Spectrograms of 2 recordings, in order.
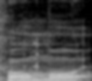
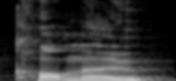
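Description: First: The o vowels are short and pure. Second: The o vowels glide like English vowels. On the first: The speaker calls it right. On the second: The speaker calls it wrong.

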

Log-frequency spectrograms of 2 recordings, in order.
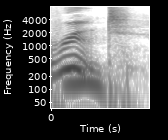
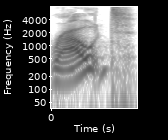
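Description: First: The vowel sounds like the one in boot. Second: The vowel sounds like the one in out. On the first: The speaker calls it right. "Nope, it's a paper route" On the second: The speaker calls it wrong. "the vast majority of people pronounce the word root incorrectly"

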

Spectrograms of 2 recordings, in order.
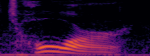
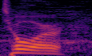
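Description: First: The word is said with a full, longer vowel. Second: The word is said with a shortened vowel. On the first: This is the way someone else insists it should be said. The speaker calls it right. "It's Tor" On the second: This is the speaker's own local way of saying it. The speaker calls it wrong. "I say Tor"

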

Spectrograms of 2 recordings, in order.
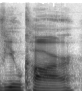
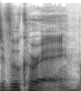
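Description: First: The second word is said as plain 'car'. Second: The second word ends with an added 'ay' syllable. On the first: The speaker calls it wrong. "do not say Vue Car" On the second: The speaker calls it right. "It's Vue Carre"

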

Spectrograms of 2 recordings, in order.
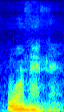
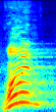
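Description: First: The word is said in a gentle, respectful tone. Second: The word is said in a condescending, lecturing tone. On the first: The speaker addresses her with respect. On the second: The speaker is about to talk down to her.

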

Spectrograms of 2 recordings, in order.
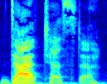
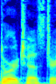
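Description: First: The name is said in a Boston accent. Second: The name is said in a general accent. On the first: The speaker calls it right. "It's Dachester" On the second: The speaker calls it wrong. "it's not Dorchester. You don't pronounce it like that"

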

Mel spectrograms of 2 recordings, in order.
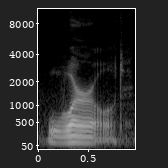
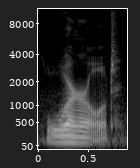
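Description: Both takes have the same delivery.

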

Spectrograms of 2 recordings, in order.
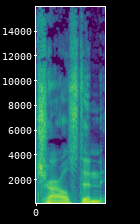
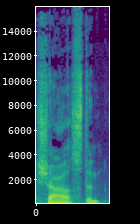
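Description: First: The word is said in a plain accent. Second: The word is said in a Southern accent. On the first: "it's pronounced Charleston if you're not in any way inclined to do a Southern accent" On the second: "But I am, so I will say Charleston"

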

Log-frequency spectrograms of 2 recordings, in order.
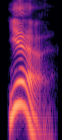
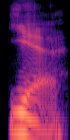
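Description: First: The pitch falls sharply from high to low. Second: The pitch dips low and then comes up.

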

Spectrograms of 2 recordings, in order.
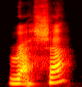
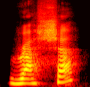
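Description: No difference in how they are said.

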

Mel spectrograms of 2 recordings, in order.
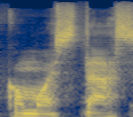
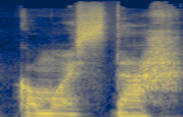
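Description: First: The final s is clearly pronounced. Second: The final s is breathed out softly. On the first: "they don't really pronounce the S's like people in Mexico do" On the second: "They like breathe them"

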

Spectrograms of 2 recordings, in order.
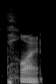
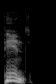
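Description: First: The vowel is long, as in 'pine'. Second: The vowel is short, rhyming with 'lint'. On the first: It names a measure of beer. The speaker calls it wrong. "the logo is like a beer. So it'd make you think that it's pint" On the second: It is short for PHP lint. The speaker calls it right. "he said pint because it's PHP lint"

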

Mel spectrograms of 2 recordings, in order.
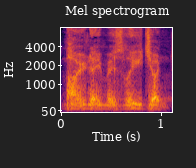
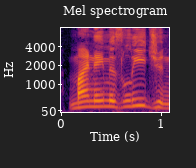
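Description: First: It is said in a dramatic put-on voice. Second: It is read in a plain voice.

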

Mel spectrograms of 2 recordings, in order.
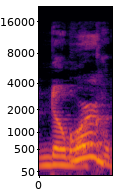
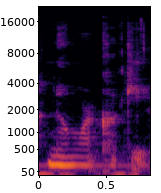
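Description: First: It is said in a harsh, stern tone. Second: It is said in a gentle, warm tone. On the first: The limit is simply imposed. The speaker calls it wrong. "instead of" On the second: The limit holds, but the wish is accepted. The speaker calls it right. "you're going to say it in a way that says, and you're safe in your feeling of wanting one"

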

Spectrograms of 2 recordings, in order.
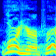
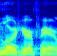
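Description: First: It is yelled loudly with energy. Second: It is said in a polite flat monotone.

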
